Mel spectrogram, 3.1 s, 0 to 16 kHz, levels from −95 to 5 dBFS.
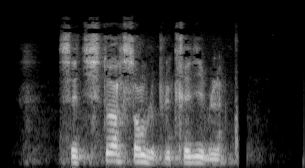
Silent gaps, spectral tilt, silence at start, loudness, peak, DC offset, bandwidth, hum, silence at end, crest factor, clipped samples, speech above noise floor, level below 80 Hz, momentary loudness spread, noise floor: none; -4.5 dB/octave; 0.6 s; -19 LUFS; -2 dBFS; under 0.1%; 9.8 kHz; none; 0.7 s; 20 dB; under 0.1%; 54 dB; -68 dBFS; 10 LU; -73 dBFS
